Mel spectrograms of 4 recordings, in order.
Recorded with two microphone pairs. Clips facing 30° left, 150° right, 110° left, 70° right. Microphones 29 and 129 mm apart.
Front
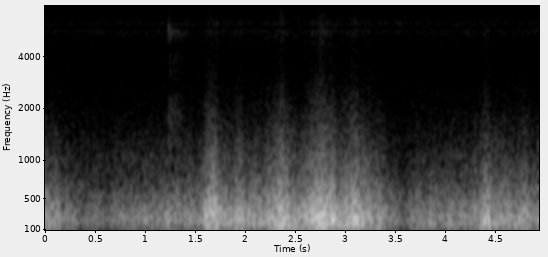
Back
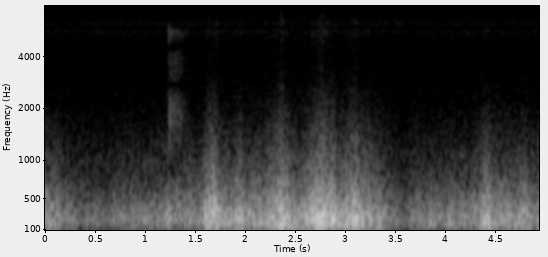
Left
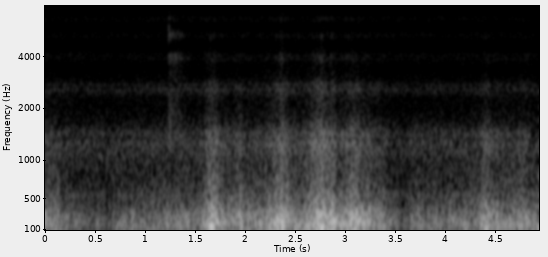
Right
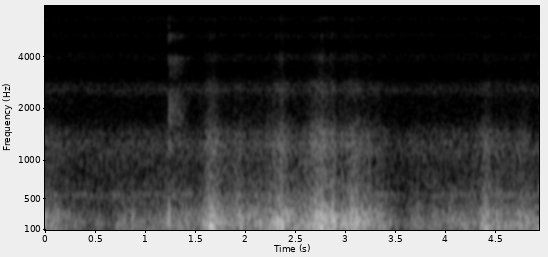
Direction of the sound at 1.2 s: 100° right.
